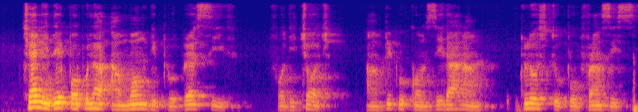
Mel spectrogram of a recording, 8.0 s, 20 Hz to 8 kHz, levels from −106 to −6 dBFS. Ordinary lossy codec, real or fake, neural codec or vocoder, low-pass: none; fake; codec, 16 kHz, 16 kbps, FreqCodec, smaller model; 7.2 kHz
